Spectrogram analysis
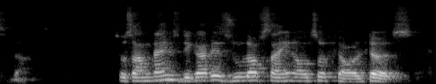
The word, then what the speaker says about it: Descartes: See, I am writing Descartes, S is silent actually.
